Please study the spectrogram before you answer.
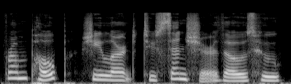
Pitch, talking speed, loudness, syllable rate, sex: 210 Hz, 165 wpm, -16 LUFS, 4.1 syllables/s, female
